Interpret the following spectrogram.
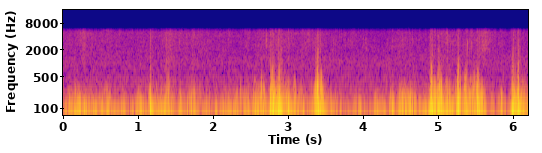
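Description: Irregular low thumps with rustling, as of footsteps on grass and a hand-held camera being carried; the heaviest thumps come about three seconds in and again around five seconds in.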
